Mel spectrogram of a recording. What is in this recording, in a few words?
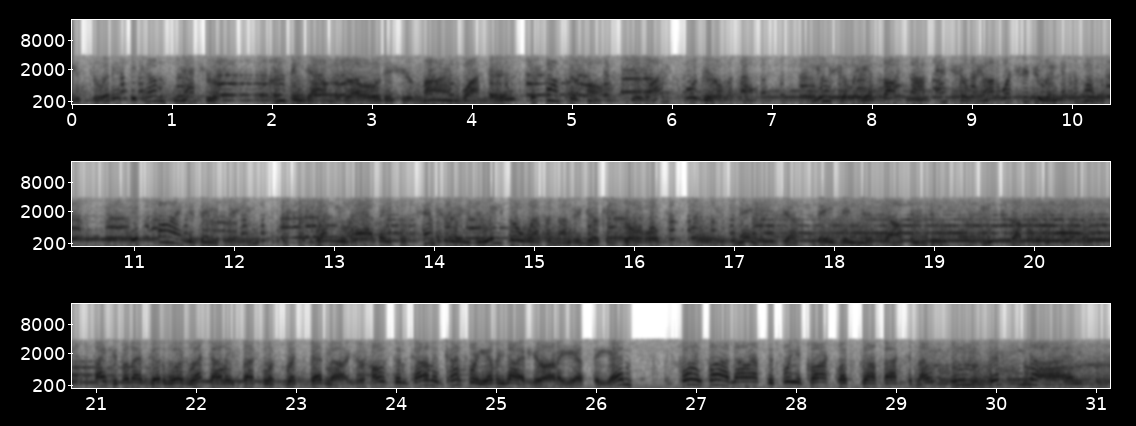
Driving PSA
